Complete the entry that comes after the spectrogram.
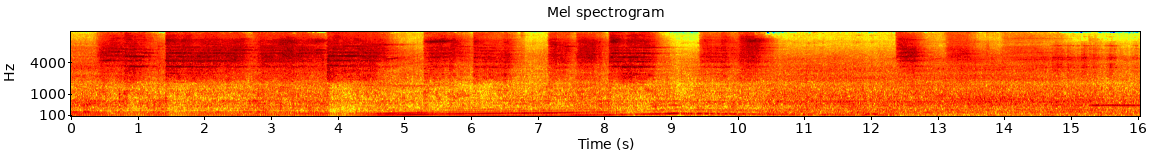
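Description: SBB passenger train rolling past, a steady rumble of wheels on rails with repeated bursts of high wheel squeal. A low hum rises in pitch for several seconds in the middle, then drops away.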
